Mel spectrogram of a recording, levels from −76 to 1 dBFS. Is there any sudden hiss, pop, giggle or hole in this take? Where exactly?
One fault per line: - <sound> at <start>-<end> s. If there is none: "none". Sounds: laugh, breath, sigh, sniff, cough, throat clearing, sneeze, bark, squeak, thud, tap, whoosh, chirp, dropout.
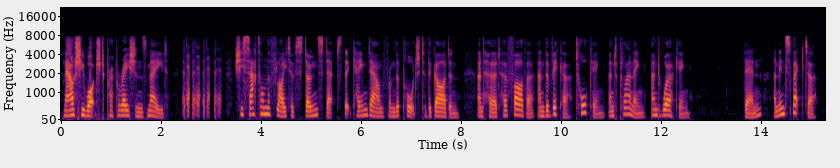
- laugh at 2.4-3.2 s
